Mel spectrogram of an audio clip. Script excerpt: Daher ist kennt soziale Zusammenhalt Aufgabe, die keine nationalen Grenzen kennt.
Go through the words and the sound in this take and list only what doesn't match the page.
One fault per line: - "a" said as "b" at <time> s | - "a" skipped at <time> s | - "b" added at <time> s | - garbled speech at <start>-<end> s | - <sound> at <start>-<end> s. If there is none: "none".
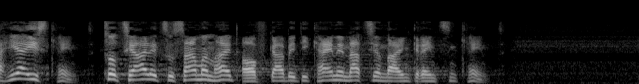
none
